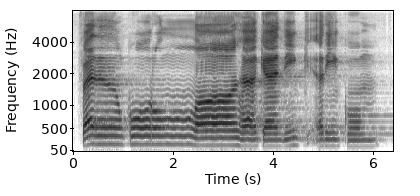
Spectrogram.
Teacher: Ini lafaz Allah yang harus dibaca tebal karena diawali harakat dhammah.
